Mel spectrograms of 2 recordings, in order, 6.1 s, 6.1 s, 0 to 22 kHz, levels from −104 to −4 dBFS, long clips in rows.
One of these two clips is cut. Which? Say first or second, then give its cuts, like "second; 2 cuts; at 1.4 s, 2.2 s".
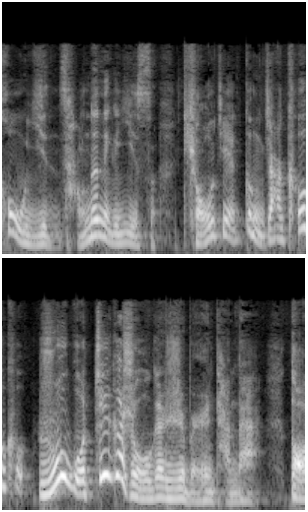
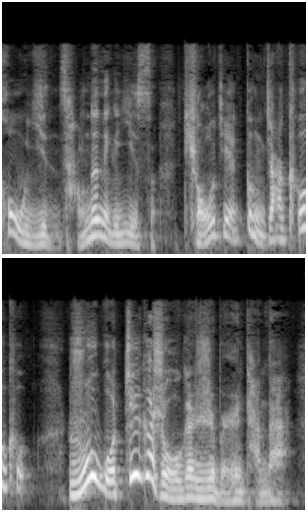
first; 1 cut; at 3.4 s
